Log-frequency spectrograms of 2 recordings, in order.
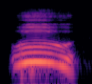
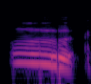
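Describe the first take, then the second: First: It is shouted loudly with lots of energy. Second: It is said weakly with little energy. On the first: The speaker calls it right. "é um com vontade" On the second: The speaker calls it wrong. "mas não é aquele"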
